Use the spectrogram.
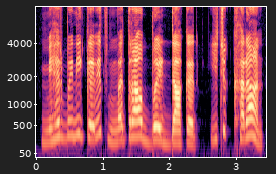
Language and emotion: Kashmiri, disgusted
